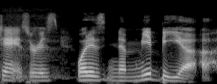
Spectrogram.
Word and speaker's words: Namibia: to an answer and he said what is nabibia like n-a-b-i-b-i-a or something and i said no that's not that's not how you pronounce it that's not correct and my mother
